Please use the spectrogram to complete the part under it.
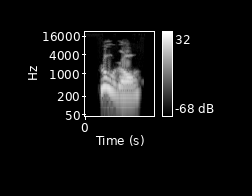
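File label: "鹿茸", Chinese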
